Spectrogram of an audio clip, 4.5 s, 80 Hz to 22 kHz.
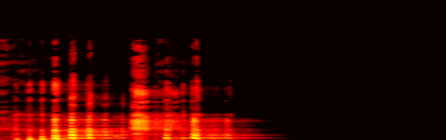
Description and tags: Female Evil Laugh 1
Female laughs with delay and reverb
Recordist Peter Brucker / recorded 4/16/2019 / condenser microphone / performer C. Tompkins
